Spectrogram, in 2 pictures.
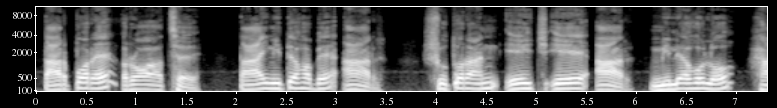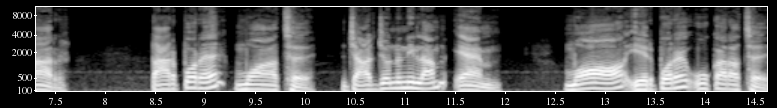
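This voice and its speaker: Male teacher, patient lesson voice, spells letter by letter, slightly high pitch, dry close-miked recording. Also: a little mellow, no room sound, muffled recording. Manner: slow, patient, spells out letters one by one and quizzes the viewer.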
